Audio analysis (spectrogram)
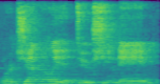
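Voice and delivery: ordinary talk, nothing marked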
